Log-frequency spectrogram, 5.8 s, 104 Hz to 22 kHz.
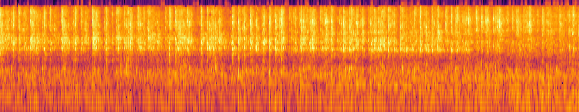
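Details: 1969 Dodge Dart with newly installed 440 V8, 4-speed, TTI headers, electric cutouts closed: deep loping idle burble, even lumpy big-cam rhythm, no knocks or rattles; runs healthy.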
